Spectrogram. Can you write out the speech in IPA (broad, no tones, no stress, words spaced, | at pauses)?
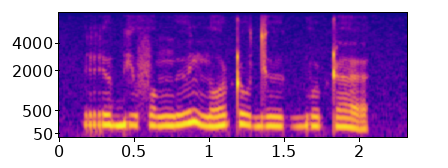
rʉbʲufoŋʉ no ʈudʉ ɡ͡buʈœ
